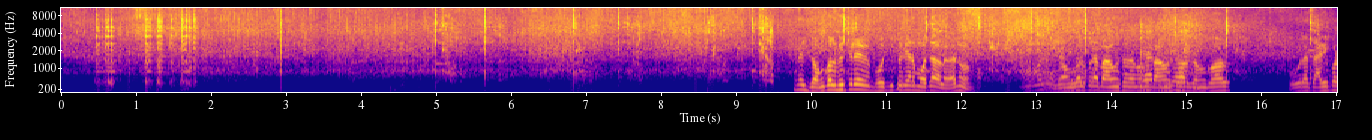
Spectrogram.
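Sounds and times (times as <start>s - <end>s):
spices sizzling in hot oil: 0.0s - 17.0s
spatula scraping and knocking pan: 8.6s - 9.6s.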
